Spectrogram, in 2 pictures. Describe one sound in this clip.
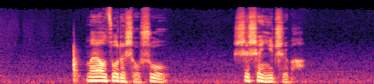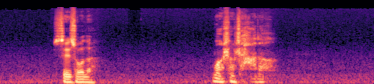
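A young man asks questions with concern, close by.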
